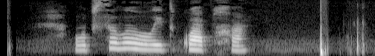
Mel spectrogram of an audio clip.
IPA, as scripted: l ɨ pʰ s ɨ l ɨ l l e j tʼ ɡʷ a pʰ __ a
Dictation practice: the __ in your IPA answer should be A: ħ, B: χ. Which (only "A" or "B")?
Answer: B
